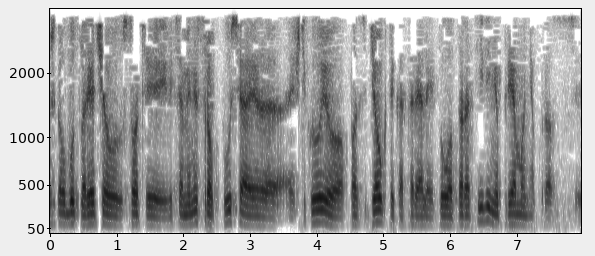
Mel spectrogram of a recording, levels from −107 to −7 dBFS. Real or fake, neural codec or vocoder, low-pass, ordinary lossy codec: fake; codec, 16 kHz in and 24 kHz out, 1 kbps, XY-Tokenizer; 3.6 kHz; MP3, 16 kbps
